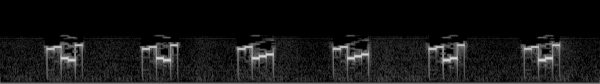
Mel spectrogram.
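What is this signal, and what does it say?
Five-tone selective call (ZVEI), heard as quick runs of five tones, tones of about 70 ms. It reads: 89320 89320 89345 89345 89230 89230
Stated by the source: ZVEI five-tone selective call received on SDR.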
